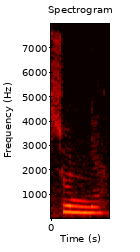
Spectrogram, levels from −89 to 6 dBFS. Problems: background sounds at intervals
